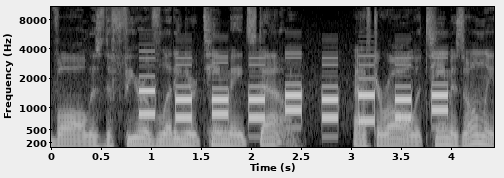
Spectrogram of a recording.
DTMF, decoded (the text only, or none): 947404240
